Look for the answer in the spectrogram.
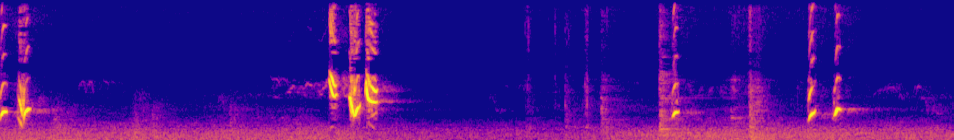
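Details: European goldfinch giving short, bright, high chirps: a quick pair at the start, a tight burst of three near two seconds, then scattered single and double notes, over soft background hiss.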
